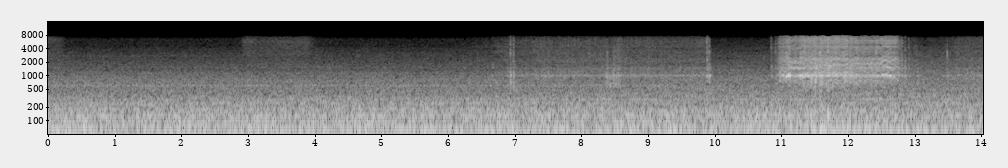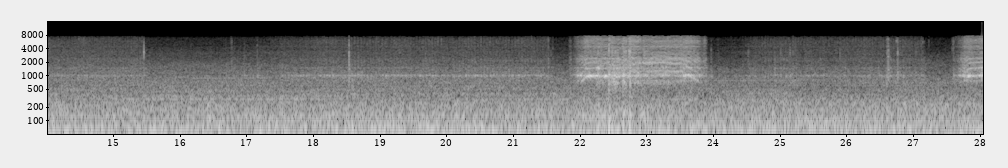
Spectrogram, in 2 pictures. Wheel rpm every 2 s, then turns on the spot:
0, 0, 0, 10, 20, 70, 50, 10, 10, 20, 20, 120, 10, 30.
6-10 12-20 24-26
